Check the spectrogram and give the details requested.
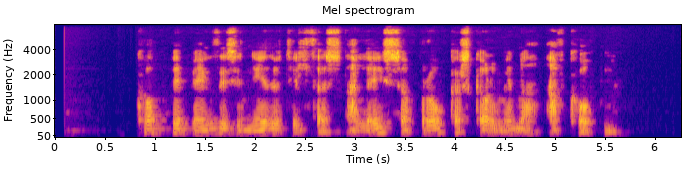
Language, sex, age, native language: Icelandic, male, 40-49, Icelandic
